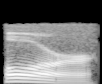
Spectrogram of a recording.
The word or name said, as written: Orr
